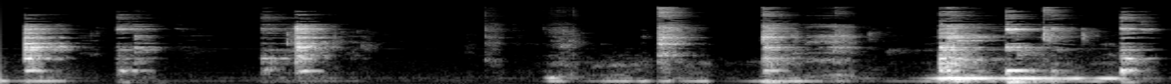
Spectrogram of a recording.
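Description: Metal fork clinking and scraping against a plate in short, irregular taps while eating, with a brief low hum about five seconds in.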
